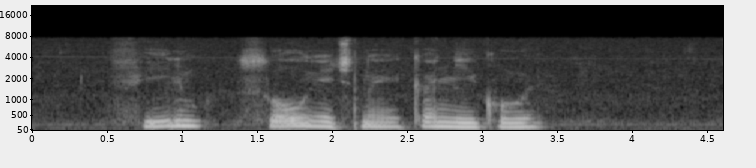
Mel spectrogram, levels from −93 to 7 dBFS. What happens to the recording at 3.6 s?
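Nothing goes wrong at 3.6 s; the speech there plays through intact, with no dropout, click or distortion.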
